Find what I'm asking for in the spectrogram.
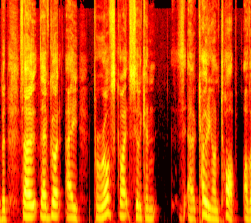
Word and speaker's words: perovskite: So what they've done is they've used, and help me if I've got this wrong, perovskite. How's that sound for pronunciation? – Sounds good to me. I've never used that word before. – Okay, good. – So we're going to go with perovskite.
